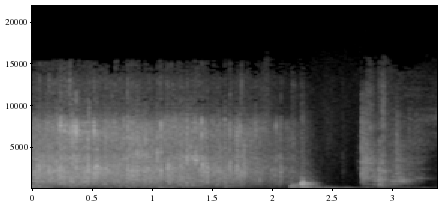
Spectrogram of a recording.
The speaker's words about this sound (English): Round of applause. Round of applause. That's more than I could do on the piano for sure.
